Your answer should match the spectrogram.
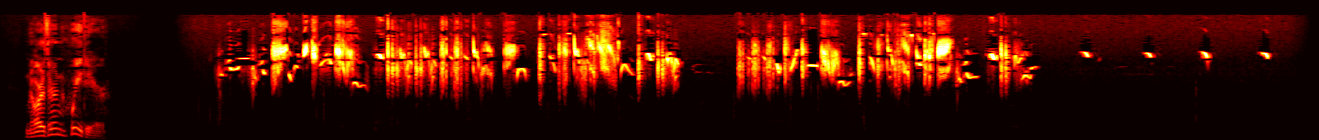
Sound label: Northern Wheatear, Songs of Birds; North America; Western USA; Western USA Songbirds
